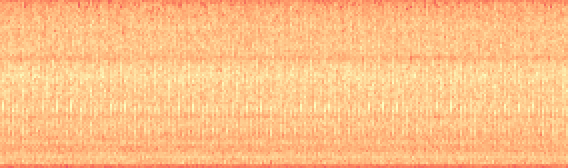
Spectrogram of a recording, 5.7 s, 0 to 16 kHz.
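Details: Jeep Renegade 1.8 E.torQ petrol engine idling during a purge (canister) valve check for rough idle and hard starting: steady, even idle with no hunting or rise and fall in revs. Normal idle.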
